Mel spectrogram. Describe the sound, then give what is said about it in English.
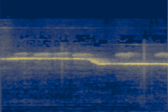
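A soft answering whistle, one sustained high pure tone that holds steady, dips slightly in pitch partway through and then carries on alone for about two seconds. “Then, almost like a delayed echo, there was an answering whistle.”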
